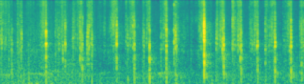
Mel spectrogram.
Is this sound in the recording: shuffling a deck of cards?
yes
